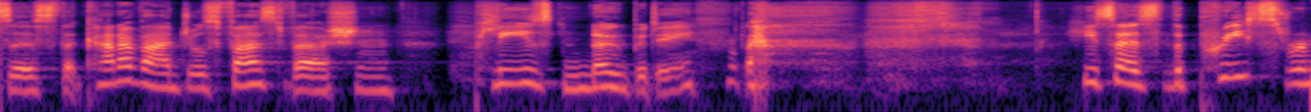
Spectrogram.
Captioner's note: chuckles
